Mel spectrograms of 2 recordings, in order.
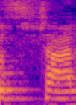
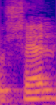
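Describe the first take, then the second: First: शाल with a long open a, shaal; shall as shaal. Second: शैल with a short e vowel, shell; shall as shell. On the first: Teacher telling students some say शाल as shaal. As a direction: say शाल with the broad aa vowel. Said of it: "कुछ कुछ लोग इसको शाल बोलेंगे". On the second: Teacher telling students others say शैल as shell. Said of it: "कुछ कुछ लोग इसको शैल बोलेंगे". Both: Shown as a demonstration.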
